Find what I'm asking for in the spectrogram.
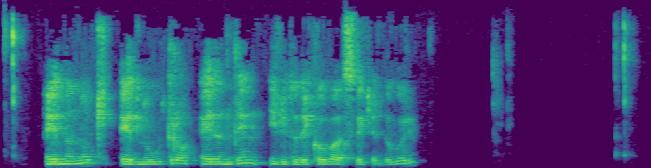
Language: Macedonian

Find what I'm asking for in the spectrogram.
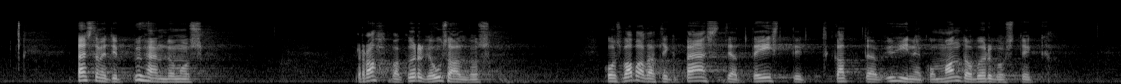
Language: Estonian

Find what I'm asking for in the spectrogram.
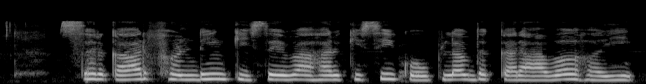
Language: Magahi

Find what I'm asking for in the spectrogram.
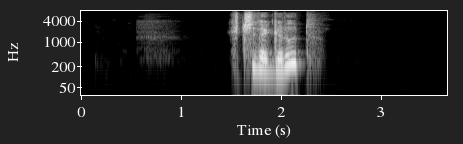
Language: Kabyle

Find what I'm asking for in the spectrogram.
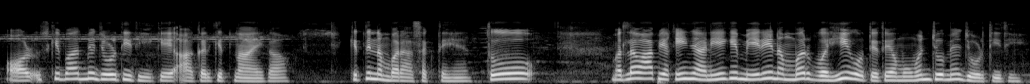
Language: Urdu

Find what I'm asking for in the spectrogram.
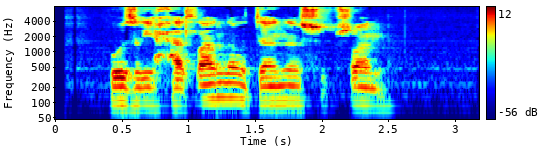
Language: Kabardian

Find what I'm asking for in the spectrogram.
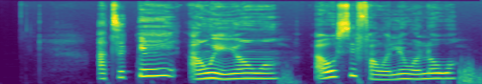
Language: Yoruba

